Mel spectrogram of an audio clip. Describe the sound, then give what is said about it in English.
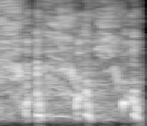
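A man coughing, a few short, voiced hacks in quick, uneven succession over a little more than a second. “There he goes. He's coughing.”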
